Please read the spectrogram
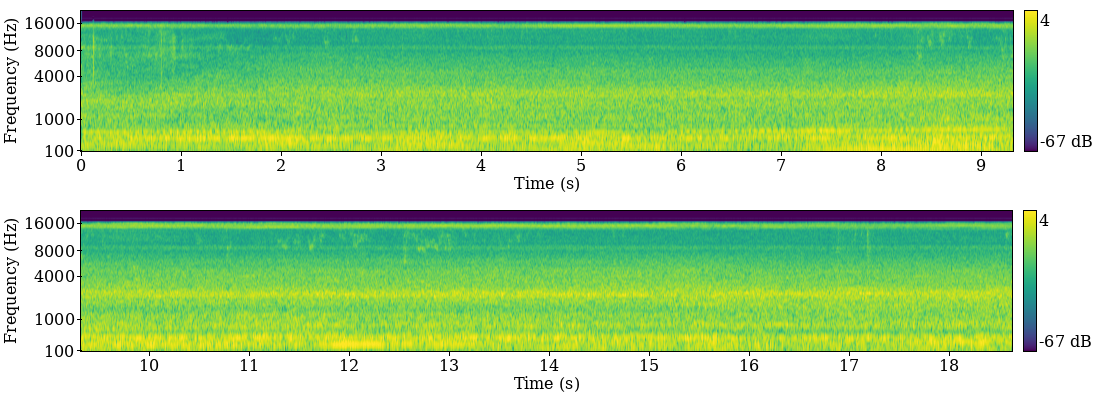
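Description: Cable caterpillar haul-off machine running: a steady mechanical hum of its drive, with a faint tone that slowly rises in pitch partway through.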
